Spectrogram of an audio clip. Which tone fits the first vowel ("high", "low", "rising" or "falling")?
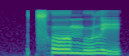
high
